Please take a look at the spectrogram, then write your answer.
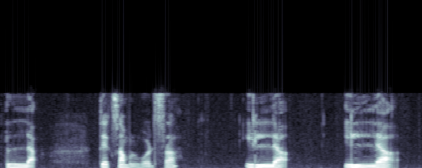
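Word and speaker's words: ഇല്ല: The example words are illa, illa. I think most of you know the meaning of it and the pronunciation of that very clearly, illa, which means no, no.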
